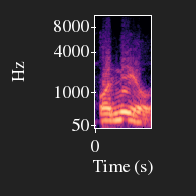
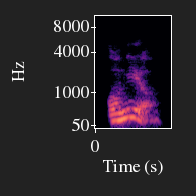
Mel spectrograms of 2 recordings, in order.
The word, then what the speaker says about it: O'Neal: okay yes I like the fact that you pronounce my name correctly O'Neal so so I have a new Chinese investor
